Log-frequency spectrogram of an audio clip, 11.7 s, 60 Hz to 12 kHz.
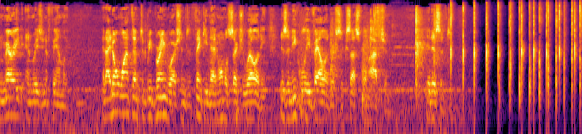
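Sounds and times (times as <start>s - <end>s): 
speech: 0.1s - 9.1s
audience clapping: 8.3s - 11.6s.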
